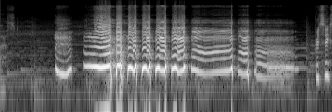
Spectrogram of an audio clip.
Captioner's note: Emotional Shadow Sounds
